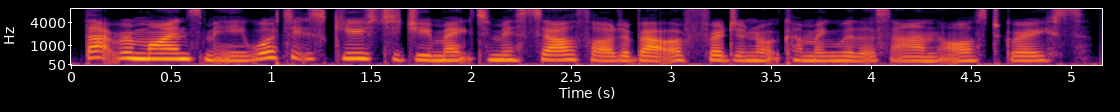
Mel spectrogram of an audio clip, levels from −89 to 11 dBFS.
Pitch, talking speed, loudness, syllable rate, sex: 220 Hz, 235 wpm, -18 LUFS, 6.3 syllables/s, female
